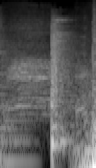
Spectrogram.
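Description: A Dorper sheep gives a short bleat, close and clear, with a second brief cry starting at the end amid faint farm background noise.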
